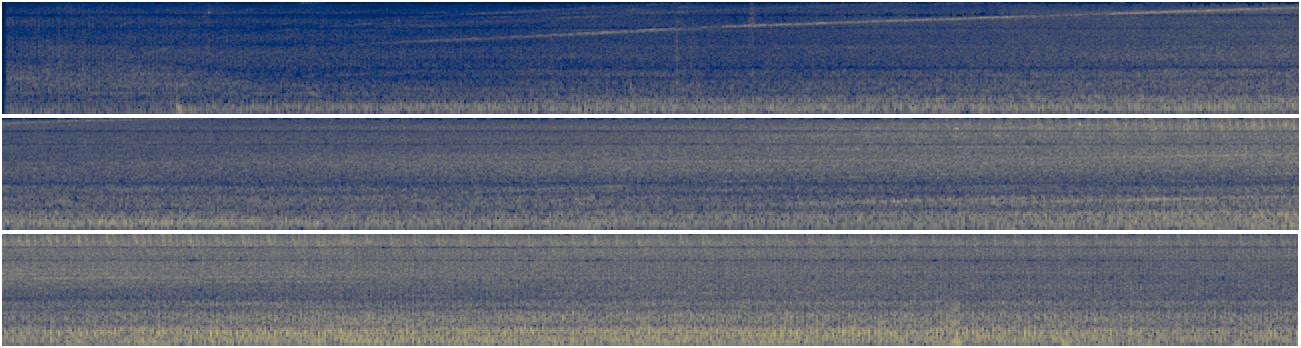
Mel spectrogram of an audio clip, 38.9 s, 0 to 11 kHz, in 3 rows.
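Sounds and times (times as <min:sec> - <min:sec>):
helicopter turbine whine: 0:00.0 - 0:38.9
rotor blades beating: 0:23.2 - 0:38.9.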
